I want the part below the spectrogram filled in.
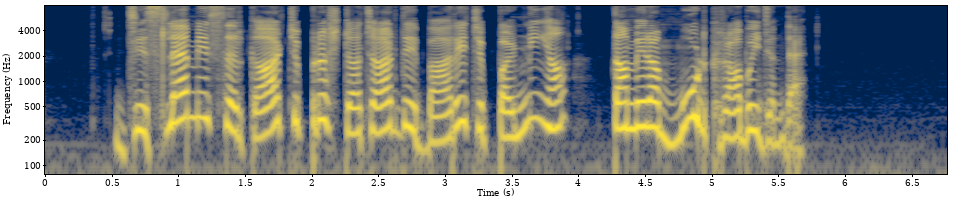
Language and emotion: Dogri, angry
